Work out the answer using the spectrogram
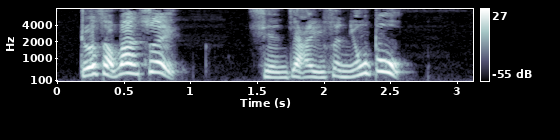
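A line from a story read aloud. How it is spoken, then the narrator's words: Excited shout. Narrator (Chinese): 刘思雨兴冲冲的喊道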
